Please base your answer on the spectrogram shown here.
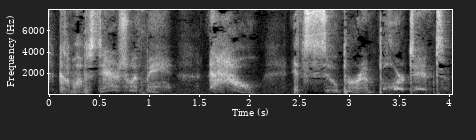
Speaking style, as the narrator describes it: I whispered in her ear

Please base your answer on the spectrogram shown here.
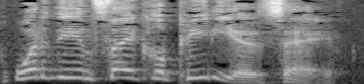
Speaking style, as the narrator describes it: Daniel asked eagerly

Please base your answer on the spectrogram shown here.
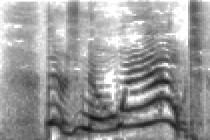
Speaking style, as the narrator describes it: Libby wailed

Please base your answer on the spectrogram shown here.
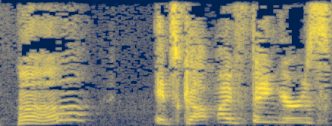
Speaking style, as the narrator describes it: Evan cried shrilly

